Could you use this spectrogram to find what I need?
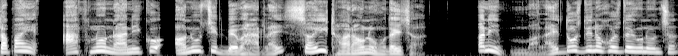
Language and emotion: Nepali, disgusted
